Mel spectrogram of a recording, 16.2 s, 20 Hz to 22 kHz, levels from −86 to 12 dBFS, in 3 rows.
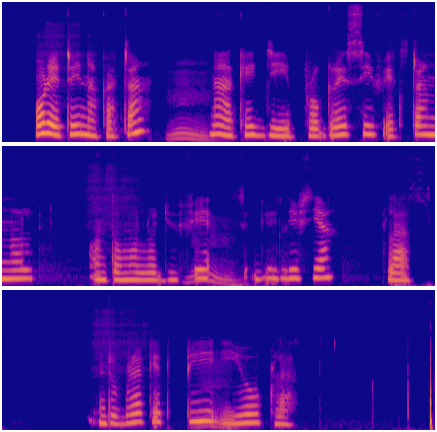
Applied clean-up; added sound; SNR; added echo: neural mask model RNNoise.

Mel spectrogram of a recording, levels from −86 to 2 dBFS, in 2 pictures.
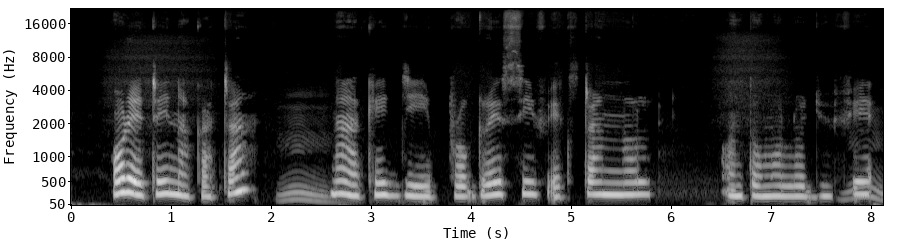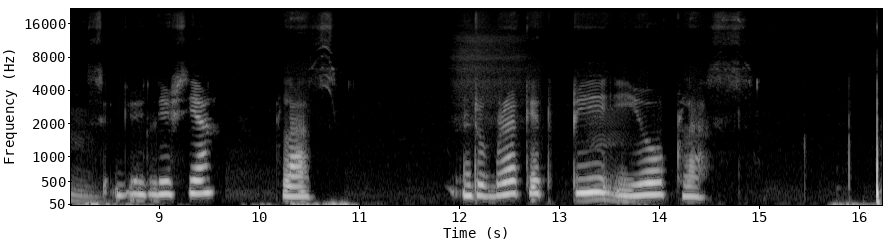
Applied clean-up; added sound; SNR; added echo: none; Respiratory sounds; 18 dB; none.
